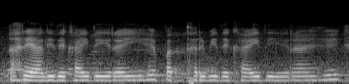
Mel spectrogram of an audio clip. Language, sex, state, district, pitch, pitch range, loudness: Hindi, female, Bihar, Purnia, 190 Hz, 185-195 Hz, -18 LUFS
